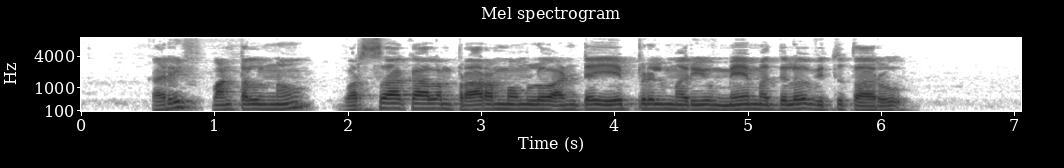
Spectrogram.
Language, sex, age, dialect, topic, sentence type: Telugu, male, 31-35, Central/Coastal, agriculture, statement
